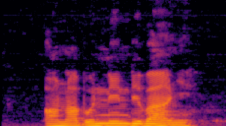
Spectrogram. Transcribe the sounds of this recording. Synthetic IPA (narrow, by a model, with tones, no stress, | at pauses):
ɔ˨na˨bʊ˨n̩˦nɪ˦n̩˦dɪ˦ba˦˨a˨ɲɪ˦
